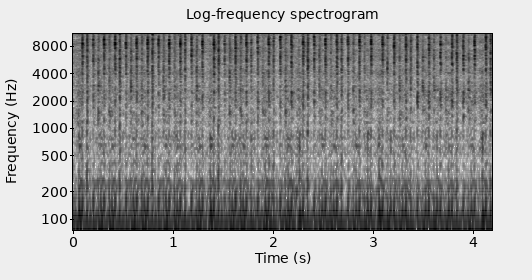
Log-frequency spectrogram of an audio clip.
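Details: 1985 Harley-Davidson Sportster V-twin at idle: uneven, lumpy idle with stumbling, skipped pulses about three a second; the rear cylinder is misfiring.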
